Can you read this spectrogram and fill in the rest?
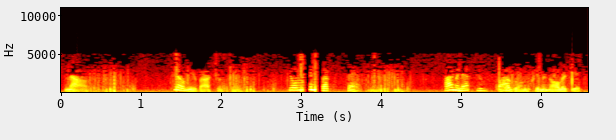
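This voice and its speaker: A woman's voice: on the low side, very animated, fairly quick. Coy British woman, tinny recording. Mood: coy, flirtatious. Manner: coy, teasing. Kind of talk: old-time radio drama acting. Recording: tinny, noisy vintage radio recording.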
